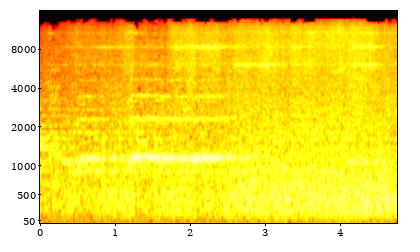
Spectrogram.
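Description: An elevated railway train passes with a loud, steady rumble and high, sustained wheel squeal over about five seconds, with no voices.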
